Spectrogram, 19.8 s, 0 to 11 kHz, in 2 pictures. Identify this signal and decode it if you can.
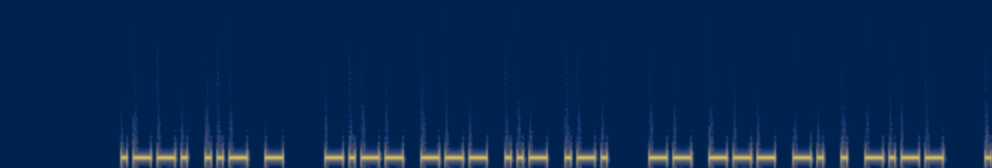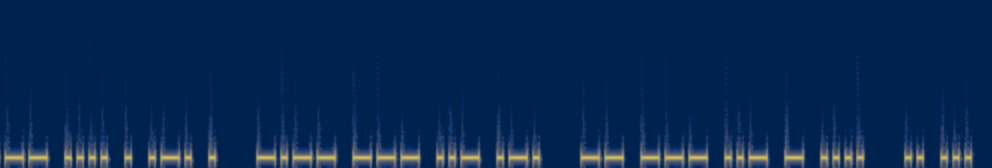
Morse code, heard as a keyed tone, about 21 wpm, 700 Hz. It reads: PUT YOUR MONEY WHERE YOUR MOUTH IS
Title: Sets of 8 Words - 20wpm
